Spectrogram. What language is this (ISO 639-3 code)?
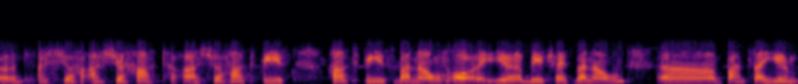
kas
